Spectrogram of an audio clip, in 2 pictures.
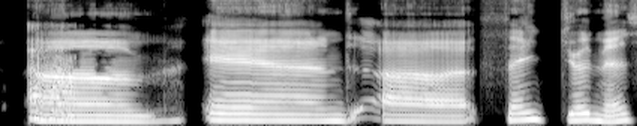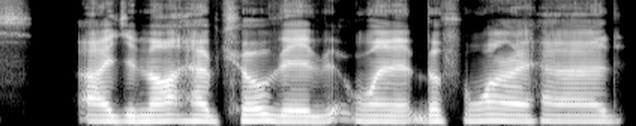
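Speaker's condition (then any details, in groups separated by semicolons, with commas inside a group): Congenital muscular dystrophy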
